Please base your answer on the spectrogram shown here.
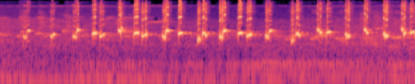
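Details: Sooty-headed bulbul, lure recording of its long ropel panjang song: evenly spaced pairs of bright whistled notes, about three per second, over a constant low background hum.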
